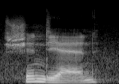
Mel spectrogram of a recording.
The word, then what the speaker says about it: Xindian: Xindian, okay. Now I know, I was saying like Xindian, like trying to say it too fast. Like Indian with a sh.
